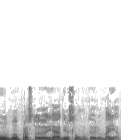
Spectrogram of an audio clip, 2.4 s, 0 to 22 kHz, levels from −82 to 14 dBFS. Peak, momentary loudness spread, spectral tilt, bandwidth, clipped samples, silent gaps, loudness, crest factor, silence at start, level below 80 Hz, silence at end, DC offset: -6 dBFS; 7 LU; -6.5 dB/octave; 8.8 kHz; under 0.1%; none; -19 LUFS; 14 dB; 0 s; -40 dBFS; 0 s; under 0.1%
